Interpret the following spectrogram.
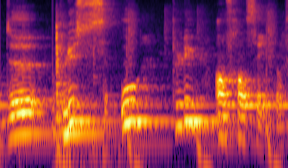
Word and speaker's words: plus: En général, on ne prononce pas le S quand il y a un adjectif après. Par exemple, quand on va dire plus petit, ou plus grand, ou plus sympa, par exemple.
